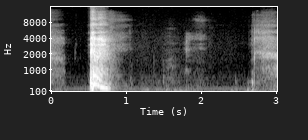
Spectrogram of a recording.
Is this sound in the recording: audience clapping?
no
